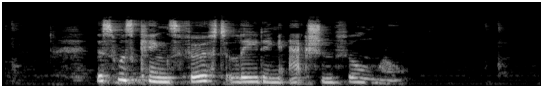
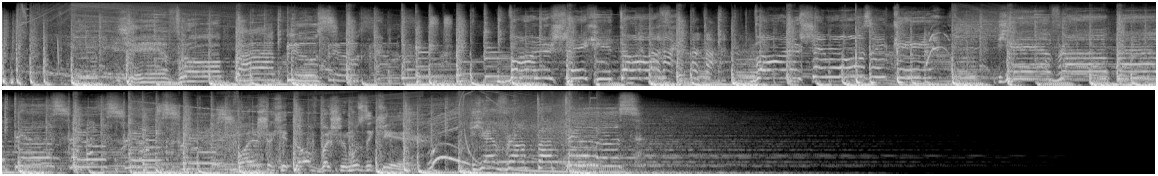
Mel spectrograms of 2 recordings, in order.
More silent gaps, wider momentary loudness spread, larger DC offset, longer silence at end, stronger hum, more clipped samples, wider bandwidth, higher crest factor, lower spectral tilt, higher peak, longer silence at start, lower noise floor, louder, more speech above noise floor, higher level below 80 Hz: neither; first, 13 LU vs 3 LU; neither; second, 1.4 s vs 3.95 s; neither; neither; second, 9.6 kHz vs over 20 kHz; first, 18 dB vs 12 dB; about the same, -3 dB/octave vs -3.5 dB/octave; about the same, 0 dBFS vs 0 dBFS; first, 0.65 s vs 0 s; second, -68 dBFS vs -81 dBFS; second, -14 LUFS vs -11 LUFS; second, 53 dB vs 69 dB; second, -64 dBFS vs -18 dBFS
